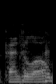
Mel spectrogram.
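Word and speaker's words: Péndulo: And I've mentioned this several different times that I think Pendulo Studios, is that how you say it? – Pendulo.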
